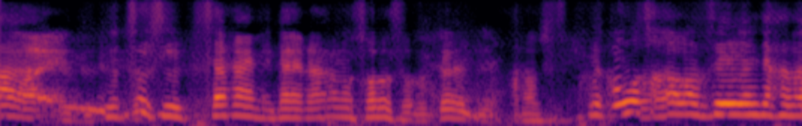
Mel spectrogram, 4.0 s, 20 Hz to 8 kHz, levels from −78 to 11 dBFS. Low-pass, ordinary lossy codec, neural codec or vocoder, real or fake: none; none; codec, 16 kHz, 1 kbps, FreqCodec, smaller model; fake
